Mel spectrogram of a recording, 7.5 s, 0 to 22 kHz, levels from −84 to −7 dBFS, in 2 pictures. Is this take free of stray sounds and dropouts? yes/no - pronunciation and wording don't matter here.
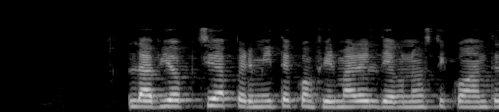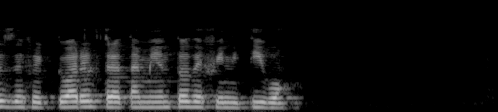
yes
